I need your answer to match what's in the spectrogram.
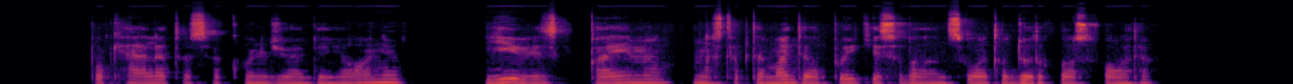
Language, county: Lithuanian, Vilnius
